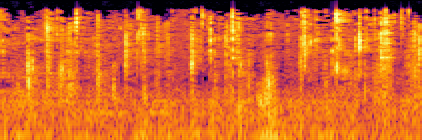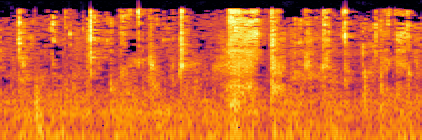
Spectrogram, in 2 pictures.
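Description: Close-miked mouth sounds of a person eating spicy braised fish: chewing and lip-smacking with many quick wet clicks, and one longer slurp about two-thirds of the way through.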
